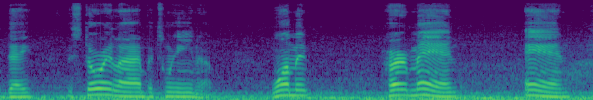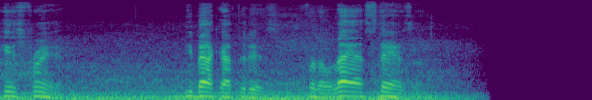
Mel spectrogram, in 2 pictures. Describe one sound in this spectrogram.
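A middle-aged man talks with animation close to a phone microphone.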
